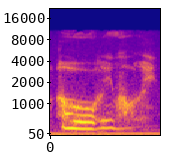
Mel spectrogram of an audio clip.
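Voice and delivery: slow, whispered soldier with barely any voice; throat-damaged soldier. Acted. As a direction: whisper it as if the throat were cut. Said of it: "can barely talk".

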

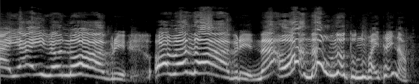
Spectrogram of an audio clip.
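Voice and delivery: loud, high taunting; raging gamer. Real, not acted. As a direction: taunt the mob loudly. Provoca o mob, alto. (provocando alto o mob)

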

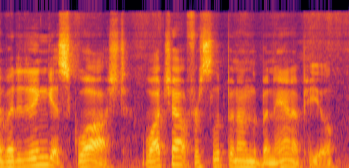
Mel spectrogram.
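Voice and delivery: usual speaking voice

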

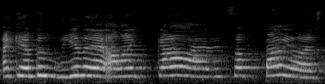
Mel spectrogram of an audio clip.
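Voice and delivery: shrieking with mock delight and tearful laughter; squealing girls. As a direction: gush like an overwhelmed girl, half crying. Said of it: "the girls go like".

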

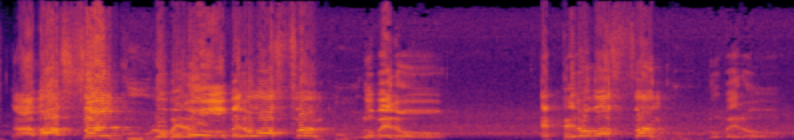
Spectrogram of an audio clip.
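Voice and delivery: explosive italian cursing. Real, not acted. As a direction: curse the game at full voice. Cursing at the game. (imprecazioni esplosive)

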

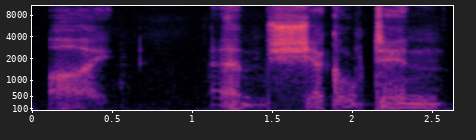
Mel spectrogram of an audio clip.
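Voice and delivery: slow, very high hammed-up announcement; theatrical slow proclamation; dramatic reveal. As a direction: draw it out like a ghostly legend revealing himself. Shackleton's grand reveal.

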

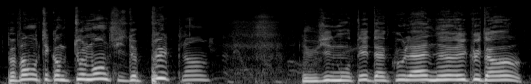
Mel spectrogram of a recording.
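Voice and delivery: raging gamer tirade; furious cursing. Real, not acted. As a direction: yell insults at the enemy. Cursing an enemy's movement.

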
